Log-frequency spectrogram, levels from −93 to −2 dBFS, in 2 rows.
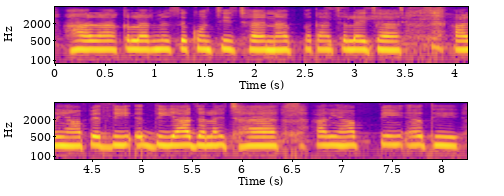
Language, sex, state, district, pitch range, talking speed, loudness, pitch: Hindi, female, Bihar, Begusarai, 240-255 Hz, 165 wpm, -15 LUFS, 245 Hz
